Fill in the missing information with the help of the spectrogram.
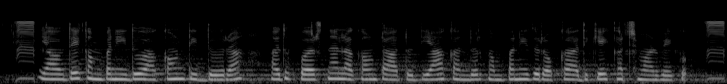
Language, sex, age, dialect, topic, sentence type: Kannada, female, 18-24, Northeastern, banking, statement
